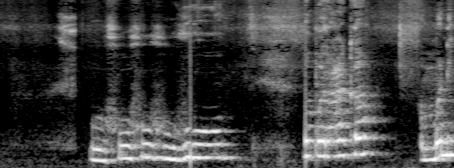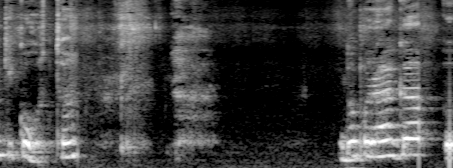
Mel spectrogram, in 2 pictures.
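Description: A young boy speaks close by with animation.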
